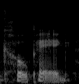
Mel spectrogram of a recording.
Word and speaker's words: Copiague: lot of props for being a non-long Islander and pronouncing Copeg um flawlessly because if you if you all look at Copiague you're like that doesn't sound like Copiague but here we are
